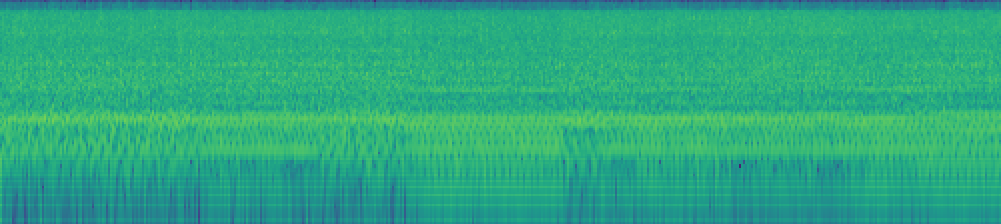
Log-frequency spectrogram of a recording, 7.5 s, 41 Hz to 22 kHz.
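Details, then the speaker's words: Redmax BCZ2460S two-stroke string trimmer running: high buzzing whine jumps in speed twice within seconds instead of holding steady; uneven running, cause not yet clear. "That's not supposed to happen. Let's see. Does that sound normal to you guys?"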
